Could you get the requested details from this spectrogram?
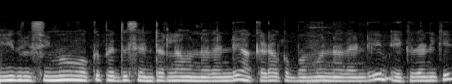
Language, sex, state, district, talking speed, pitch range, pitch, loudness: Telugu, female, Andhra Pradesh, Krishna, 145 wpm, 175-195 Hz, 180 Hz, -13 LUFS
